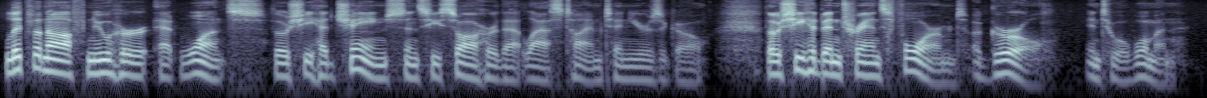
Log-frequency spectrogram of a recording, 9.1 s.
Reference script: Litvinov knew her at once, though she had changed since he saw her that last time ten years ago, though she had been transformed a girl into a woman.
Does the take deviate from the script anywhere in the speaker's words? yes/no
no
